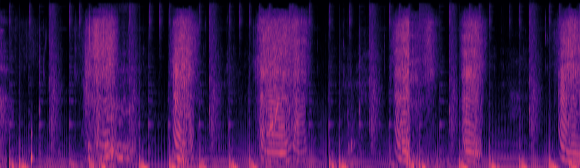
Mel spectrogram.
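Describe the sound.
A woman blows her nose loudly in a series of honking bursts, each a harsh, pitched, bugle-like blast with wavering tone, separated by short pauses.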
